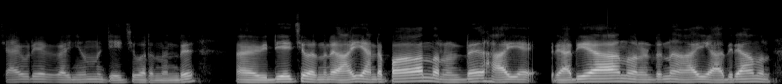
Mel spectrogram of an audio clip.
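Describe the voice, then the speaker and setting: A man's voice: medium pitch, flat delivery, fast talker, clean tone, no room sound. A man hosting a casual live stream, chatting, teasing and greeting viewers by name as he reads their comments. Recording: dry, slightly dull sound.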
